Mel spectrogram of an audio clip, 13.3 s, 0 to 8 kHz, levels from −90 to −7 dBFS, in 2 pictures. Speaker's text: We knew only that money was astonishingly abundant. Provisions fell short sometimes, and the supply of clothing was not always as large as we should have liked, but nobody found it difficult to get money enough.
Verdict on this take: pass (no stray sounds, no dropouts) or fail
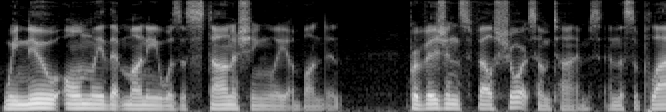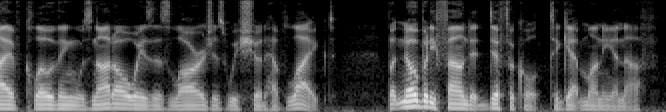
pass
